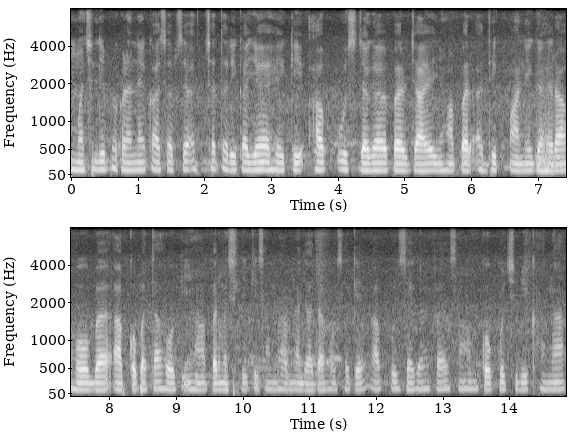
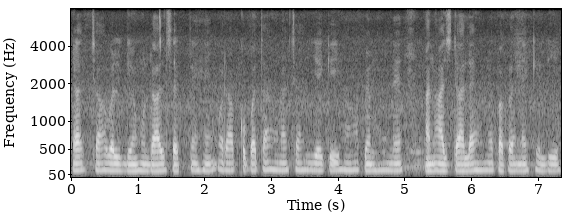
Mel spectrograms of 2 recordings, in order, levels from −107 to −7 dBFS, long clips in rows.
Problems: constant background noise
